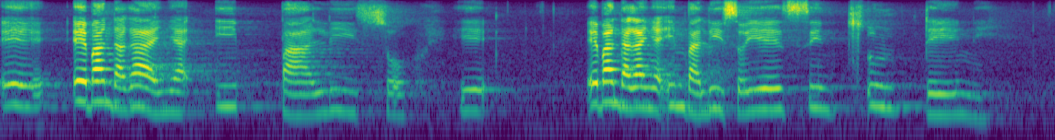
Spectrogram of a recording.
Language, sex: Zulu, female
